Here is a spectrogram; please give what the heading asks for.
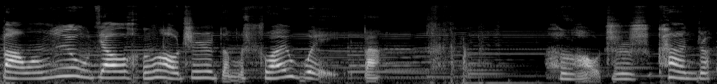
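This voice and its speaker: A woman reads a children's bedtime story with a high, bright voice and a slight gravelly edge. Her delivery is soft, slow and sing-song. Gentle music plays beneath her.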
